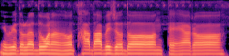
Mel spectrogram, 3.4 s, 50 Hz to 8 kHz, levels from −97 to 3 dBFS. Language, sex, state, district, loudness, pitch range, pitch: Chakma, male, Tripura, Dhalai, -16 LUFS, 135-145 Hz, 140 Hz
